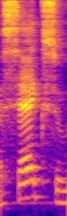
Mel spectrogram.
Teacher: na palavra sexo, o X já aparece com som de KS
